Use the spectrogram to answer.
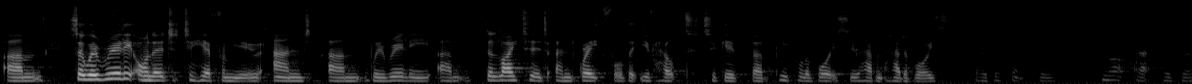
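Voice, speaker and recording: A woman giving a formal, polite closing speech of thanks in a halting way. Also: deep voice, darkish tone. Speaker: chief executive of a society. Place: radio theatre stage.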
